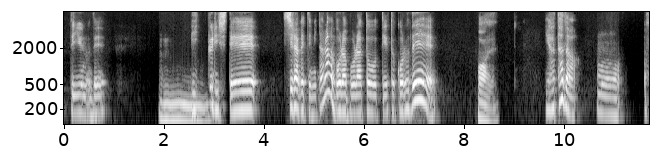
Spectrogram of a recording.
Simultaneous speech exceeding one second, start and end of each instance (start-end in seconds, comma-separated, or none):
none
